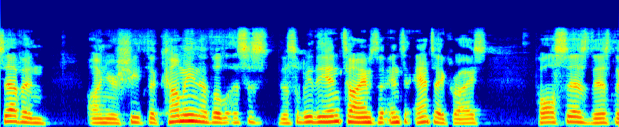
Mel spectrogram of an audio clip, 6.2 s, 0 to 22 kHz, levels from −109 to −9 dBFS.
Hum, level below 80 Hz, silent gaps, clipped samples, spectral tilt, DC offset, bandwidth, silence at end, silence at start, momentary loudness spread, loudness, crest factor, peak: none; -78 dBFS; none; under 0.1%; -6 dB/octave; under 0.1%; 9 kHz; 0 s; 0 s; 12 LU; -29 LUFS; 16 dB; -12 dBFS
